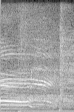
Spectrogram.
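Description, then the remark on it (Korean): A large audience with both hands raised in prayer cries out "Lord" (Korean "주여") in unison, a loud, sustained mass of voices that swells and wavers for over a second. “이 시간 우리 두 손을 들고 주여 한번 외치고 역전의 은총 프린스의 영광을 보기를 위하여 기도하며 나갑니다.”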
